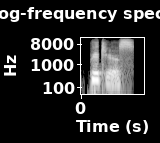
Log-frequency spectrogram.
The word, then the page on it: piteous: Indian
